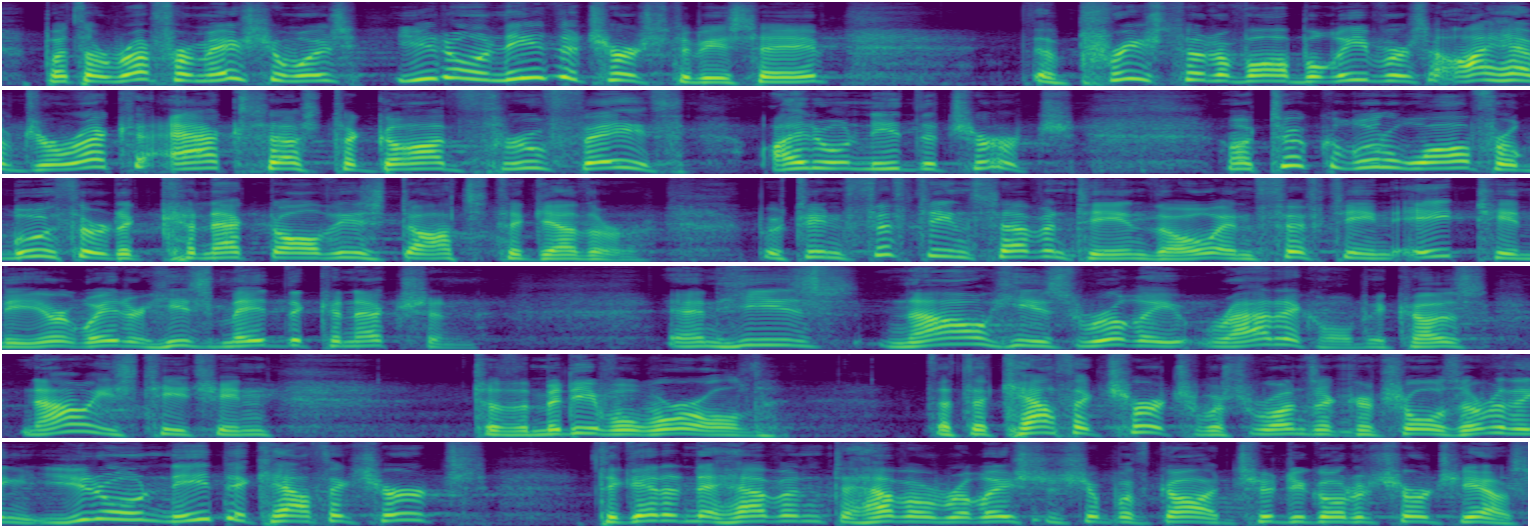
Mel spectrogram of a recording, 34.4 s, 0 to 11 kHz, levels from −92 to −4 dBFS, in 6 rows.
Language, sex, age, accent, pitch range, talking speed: English, male, 60-79, American, 155-220 Hz, 175 wpm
